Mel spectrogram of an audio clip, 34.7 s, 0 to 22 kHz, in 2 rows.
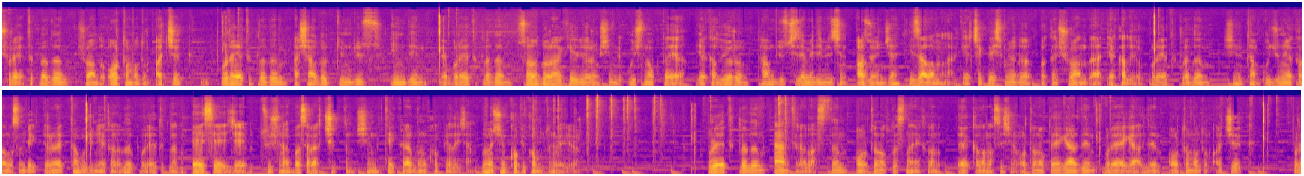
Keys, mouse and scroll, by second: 3.0 click, 5.9 click, 15.4 click, 18.6 click, 24.8-26.0 typing, 26.6 click, 27.5 Return, 31.9 click, 34.2 click.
